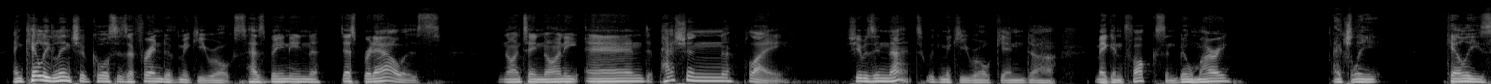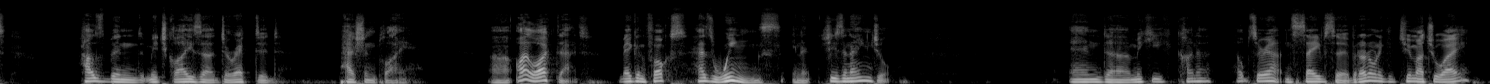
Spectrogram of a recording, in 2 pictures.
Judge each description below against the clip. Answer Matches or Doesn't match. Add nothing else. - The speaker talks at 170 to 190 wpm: Doesn't match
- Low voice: Matches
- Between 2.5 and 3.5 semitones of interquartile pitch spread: Doesn't match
